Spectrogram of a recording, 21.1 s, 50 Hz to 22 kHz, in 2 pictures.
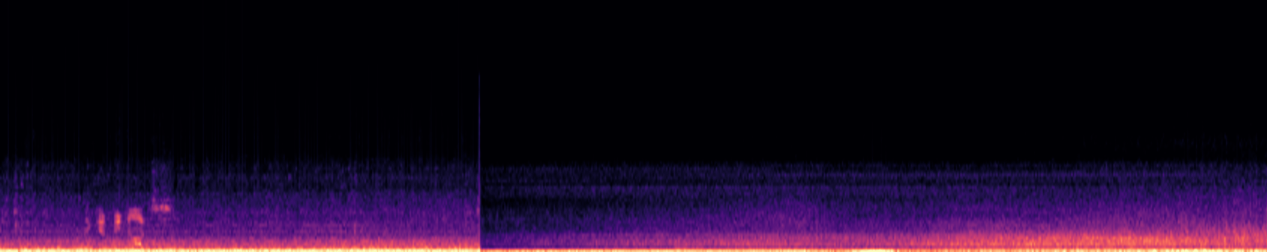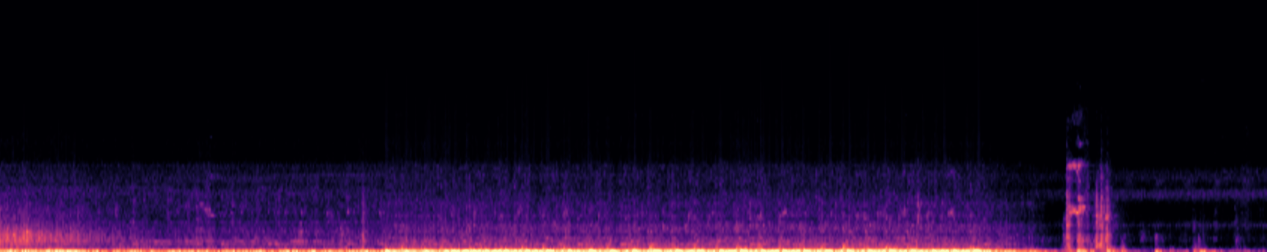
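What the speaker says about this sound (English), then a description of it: "I learned that you can hold this truck to the floor indefinitely and the motor won't blow up." An old rusted Chevy K10 truck's engine drones loudly and steadily at full throttle, its pitch shifting as the load changes, then dies away near the end, with speech heard over it.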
